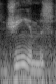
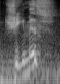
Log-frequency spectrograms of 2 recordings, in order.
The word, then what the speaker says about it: James: Um but I I usually write James on everything. And this guy, no matter what I say, will not stop calling me Jamus.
